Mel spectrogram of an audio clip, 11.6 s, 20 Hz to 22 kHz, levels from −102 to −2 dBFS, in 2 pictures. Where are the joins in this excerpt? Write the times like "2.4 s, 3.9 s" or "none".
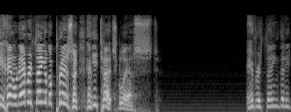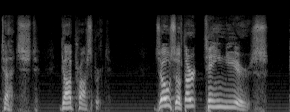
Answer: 0.9 s, 1.8 s, 2.3 s, 9.4 s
